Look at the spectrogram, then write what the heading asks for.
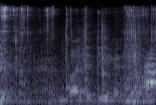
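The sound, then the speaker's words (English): Keys jangle and clink in a brief, irregular burst of bright metallic rattling, with a voice faintly murmuring underneath. “Okay, thank God you have your keys.”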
